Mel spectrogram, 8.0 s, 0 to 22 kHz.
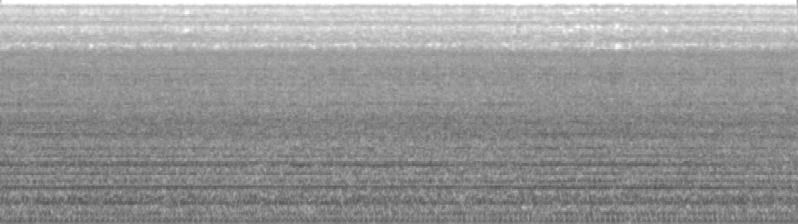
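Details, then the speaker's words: Diesel tractor that went into limp mode, capped at 1500 rpm instead of 2500, and stalled: diesel clatter with an uneven, stumbling beat. Rough running from water in the fuel, found in strainer and water separator. "tractor started running rough look at this strainer oh this is really a two-handed shot there's definitely some crap in there"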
